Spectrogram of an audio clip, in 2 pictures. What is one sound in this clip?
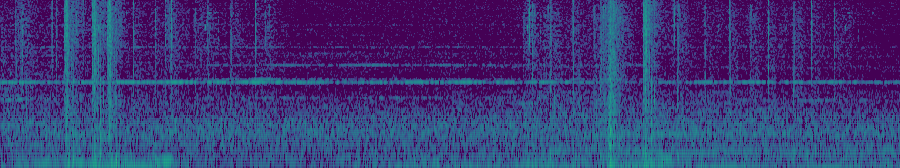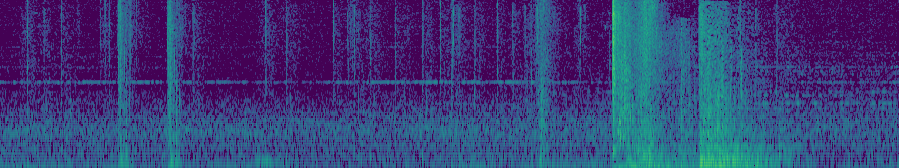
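Footsteps patter on grass and rock.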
